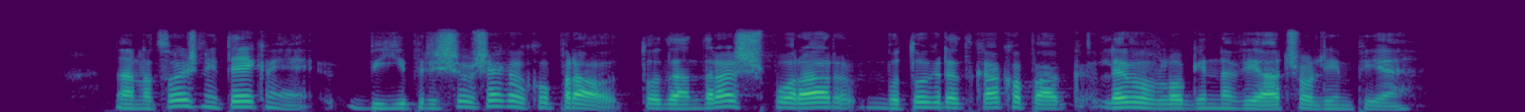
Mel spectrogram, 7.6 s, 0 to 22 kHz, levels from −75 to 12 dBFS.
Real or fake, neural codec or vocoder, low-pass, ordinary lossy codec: real; none; none; none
